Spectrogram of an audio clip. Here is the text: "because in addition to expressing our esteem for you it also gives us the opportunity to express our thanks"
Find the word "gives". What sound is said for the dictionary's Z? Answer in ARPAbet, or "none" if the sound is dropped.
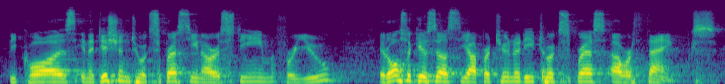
Z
